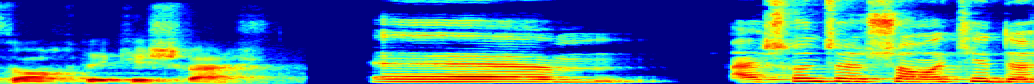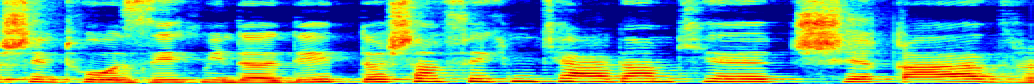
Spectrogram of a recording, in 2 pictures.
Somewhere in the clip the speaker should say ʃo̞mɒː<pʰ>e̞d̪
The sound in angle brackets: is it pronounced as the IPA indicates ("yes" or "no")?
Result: no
